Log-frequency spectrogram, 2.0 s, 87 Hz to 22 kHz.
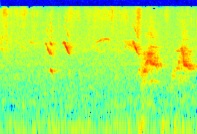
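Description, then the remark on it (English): At least 25 chickens cluck in short, irregular bursts in the afternoon, several calls overlapping near the end, over a low, steady background hum with no one talking. “Okay, those were the chickens.”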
